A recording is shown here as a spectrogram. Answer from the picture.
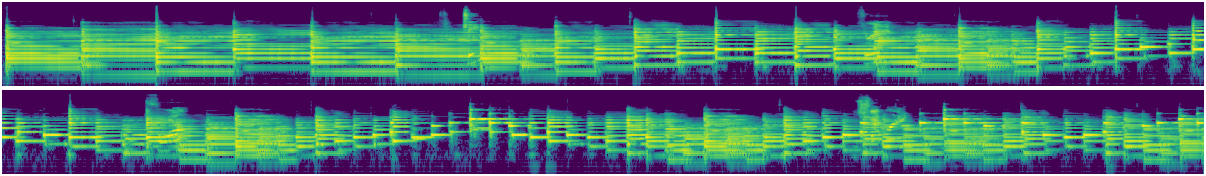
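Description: Grand piano playing a D minor arpeggio (D, F, A) with both hands, up and down the keyboard. It starts at about one note a second and moves on to quicker notes and fast rising and falling runs over several octaves.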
